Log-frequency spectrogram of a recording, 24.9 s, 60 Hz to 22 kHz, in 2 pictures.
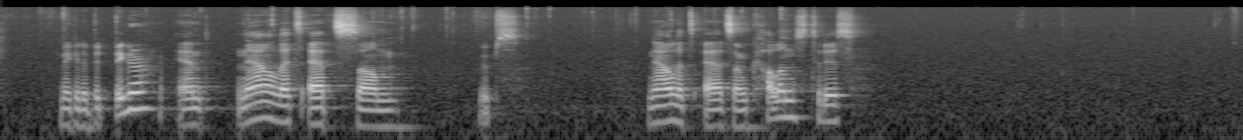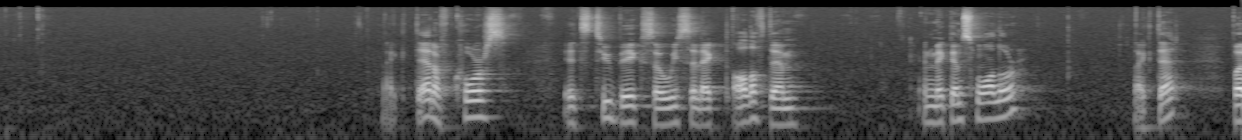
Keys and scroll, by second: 0.3 super+c, 0.4 super+v, 0.7 shift+Right, 2.5 shift+Right, 3.8 super+x, 3.9 super+c, 4.8 super+z, 7.2 shift+Left, 7.5 super+c, 7.7 super+v, 7.9 shift+Right, 10.4 shift+Left, 12.4 super+c, 12.7 super+v, 12.9 shift+Right, 15.4 shift+Left.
